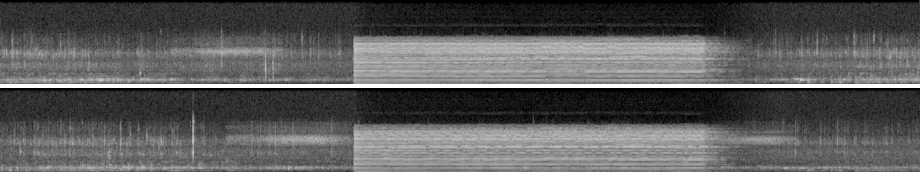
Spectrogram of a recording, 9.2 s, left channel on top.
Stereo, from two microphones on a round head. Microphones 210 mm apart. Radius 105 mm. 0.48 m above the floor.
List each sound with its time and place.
3.5 s a buzzer: 15° left (ahead or behind), 1.2 m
